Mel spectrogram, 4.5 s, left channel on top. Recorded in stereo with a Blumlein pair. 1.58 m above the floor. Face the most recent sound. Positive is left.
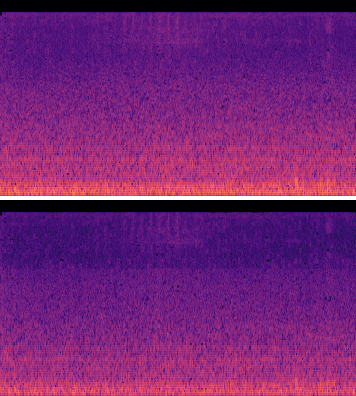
turn(degrees=15)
